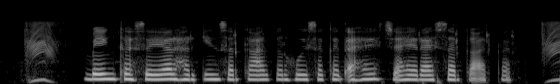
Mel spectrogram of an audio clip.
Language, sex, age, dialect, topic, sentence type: Chhattisgarhi, female, 18-24, Northern/Bhandar, banking, statement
